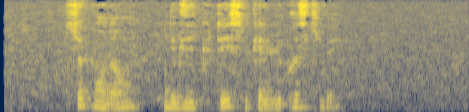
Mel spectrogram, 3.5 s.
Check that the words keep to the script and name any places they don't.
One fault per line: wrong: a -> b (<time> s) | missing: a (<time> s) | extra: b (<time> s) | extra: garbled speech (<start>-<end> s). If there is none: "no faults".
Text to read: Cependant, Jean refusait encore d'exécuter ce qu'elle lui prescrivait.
missing: Jean refusait encore (1.0 s)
